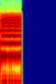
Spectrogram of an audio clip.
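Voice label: Raleigh Police North District Tactical; wake; p25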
